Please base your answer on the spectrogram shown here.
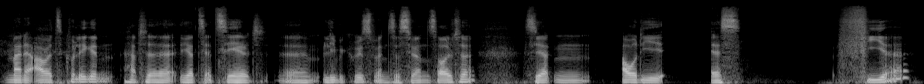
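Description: A man's voice: lowish voice, fairly even intonation, takes it slowly, gravelly, dark tone, no room sound, studio quality. A man, co-hosting a podcast and telling casual anecdotes. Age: 30s. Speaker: podcast co-host.

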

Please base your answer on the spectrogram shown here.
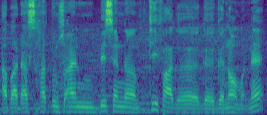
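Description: A man from Senegal, a native Wolof speaker, interviewed as a drummer, speaking haltingly and searching for words. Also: on the low side, over music. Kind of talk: casual interview.

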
